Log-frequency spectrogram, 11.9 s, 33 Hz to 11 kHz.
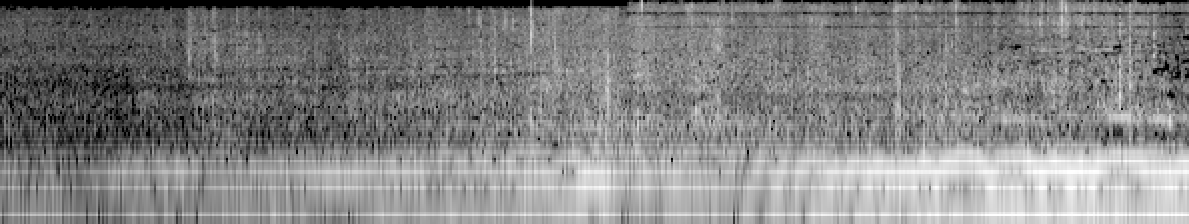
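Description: Suzuki Vitara's 1.6 four-cylinder petrol engine running at low, slightly wavering revs as the vehicle crawls in first gear over rocks, getting louder as it comes up close. A few sharp clicks and knocks from stones under the tyres come in the second half.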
